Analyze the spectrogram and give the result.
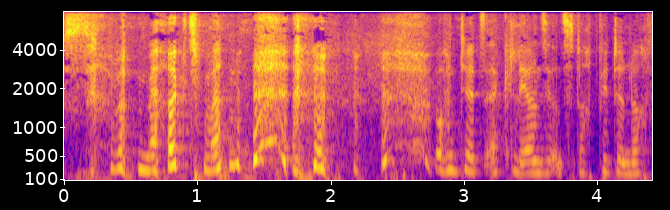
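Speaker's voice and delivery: laughing through words.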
